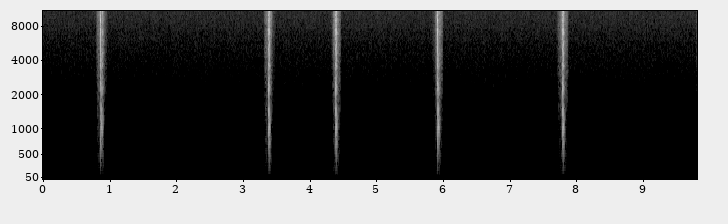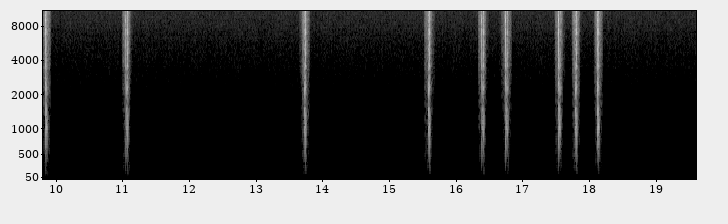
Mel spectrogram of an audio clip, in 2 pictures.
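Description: Computer mouse button clicks: about fourteen single sharp clicks at uneven intervals, with a quick run of several near the end.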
